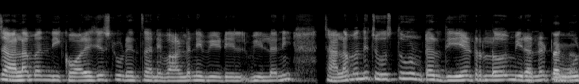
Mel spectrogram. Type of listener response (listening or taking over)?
taking over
